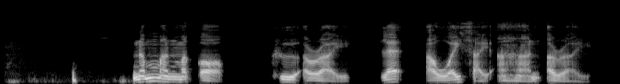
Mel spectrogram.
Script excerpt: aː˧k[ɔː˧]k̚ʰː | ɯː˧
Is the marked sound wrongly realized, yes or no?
yes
